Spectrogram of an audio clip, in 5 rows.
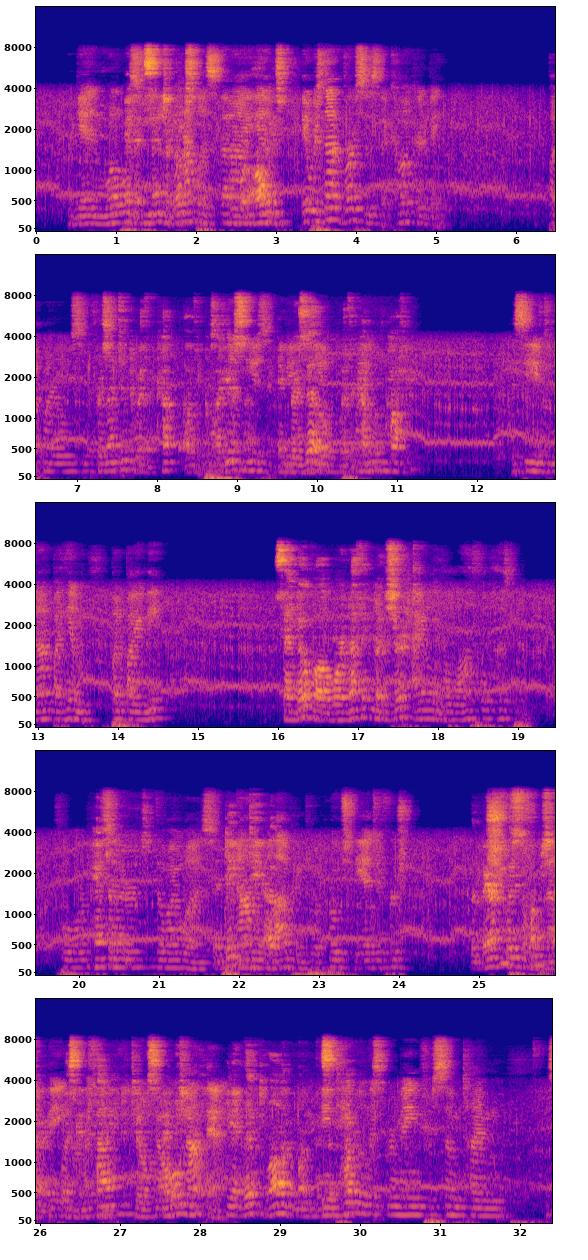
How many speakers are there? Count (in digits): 2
